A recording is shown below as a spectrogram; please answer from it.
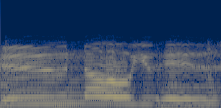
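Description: A vintage oldies song played muffled, as if from another room: a singer slides up into a long held note with a slight vibrato over guitar accompaniment, then moves to a lower note near the end.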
